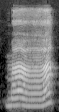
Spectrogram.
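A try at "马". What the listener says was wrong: Okay, this one, you cannot start with the first tone. You must start with the tone going down and then going up. Ma. Your issue is tone number 3.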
